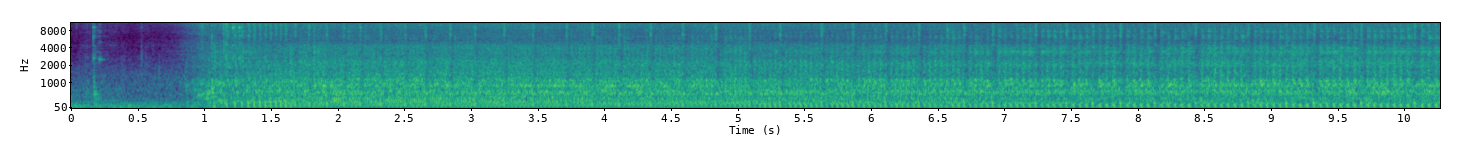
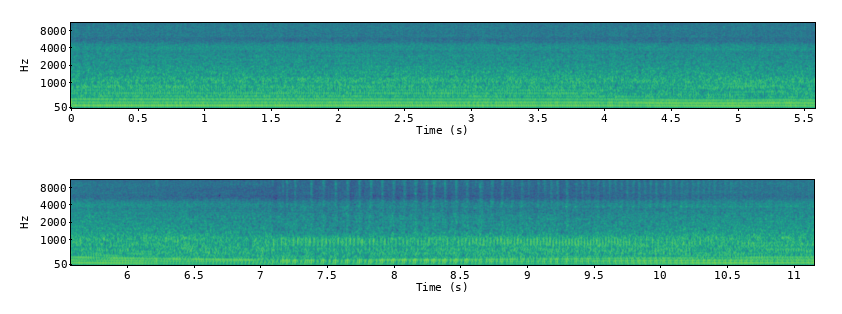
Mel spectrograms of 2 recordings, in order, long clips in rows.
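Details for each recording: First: 1980s Lawn-Boy two-stroke mower, ran out of fuel and wouldn't run, after cleaning, started by pull with gas/transmission-fluid mix in the combustion chamber: catches into fast, busy rattle with uneven firing; left on choke, running rich and wanting to stall until choke off. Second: 1980s Lawn-Boy two-stroke mower that wouldn't run after running out of fuel, test-run after service: even two-stroke buzz that sags mid-clip then climbs back to a steady high speed; first left on choke and wanted to stall; runs 3480 rpm, fine.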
